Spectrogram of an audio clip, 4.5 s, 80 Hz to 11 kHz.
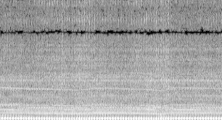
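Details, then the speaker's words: Generac 750 W generator with air cleaner fitted, choke fully opened, before mixture adjustment: steady even buzz at constant speed, no surging or hunting, running smoothly; output 137–140 volts. "can see I didn't touch it it was running nice and smooth when I opened that joke"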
